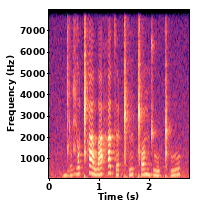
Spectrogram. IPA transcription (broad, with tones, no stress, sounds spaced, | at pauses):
d͡ʑ ɔ̤˩˧ ʑ ɔ˨˥ ǁʰ a˦˨ w a˨˥ h a˦˥ t͡s œ˩˧˩ ǁʰ ɨː˩˧˩ ǁ ɔ˨˥ n d͡ʒ uː˧˩˧ ǁʰ u˨˥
